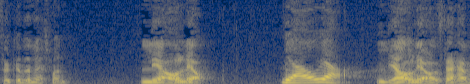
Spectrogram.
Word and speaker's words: 聊聊: Now like often when we have the verb repeated like that, the second verb...is pronounced in the light tone, the neutral tone, 聊聊。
